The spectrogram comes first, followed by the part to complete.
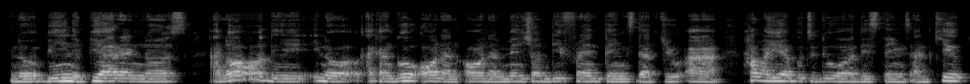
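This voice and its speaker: A man's voice: mid-range voice, a little mellow. A man hosting a casual interview, asking long, rambling questions and often checking whether he is understood. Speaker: interview host. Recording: echoey room.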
